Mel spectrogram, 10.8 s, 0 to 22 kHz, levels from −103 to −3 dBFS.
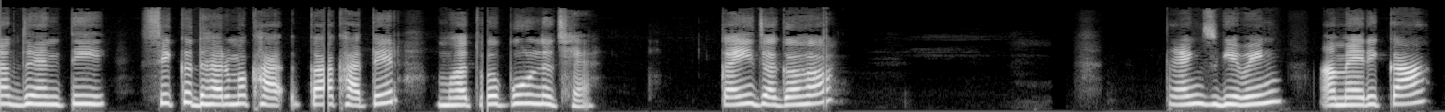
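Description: Speech with three short holes, at 2.43–2.46, 3.61–3.65 and 6.17–6.19 s (about 34, 40 and 20 ms): blocks of digital silence, likely where output buffers went unfilled and were zeroed.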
